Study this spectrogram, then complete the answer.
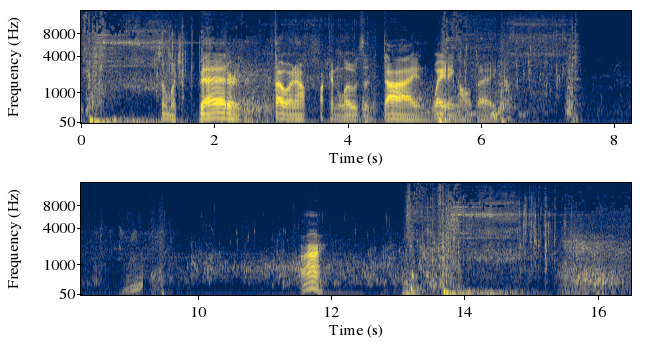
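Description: Water laps and splashes against a rocky shore.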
